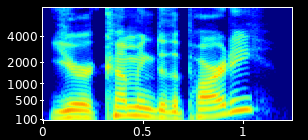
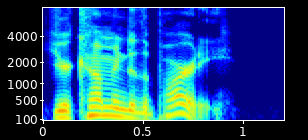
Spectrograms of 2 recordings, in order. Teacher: A rising tone at the end of a statement can make it sound like a question.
